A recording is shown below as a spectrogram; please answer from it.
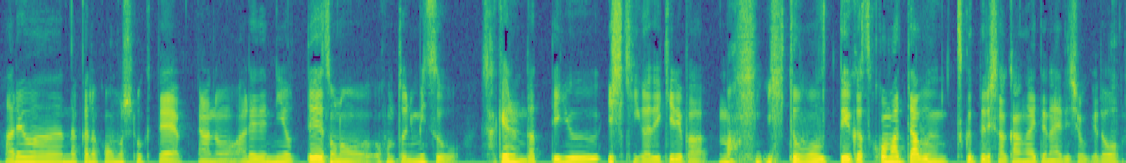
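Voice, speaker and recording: A man's voice: a little high, a little fast, hardly any pauses, a little mellow, no echo. A man hosting his own podcast from home, rambling casually with many fillers. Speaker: podcast host. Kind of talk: casual solo podcast talk.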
